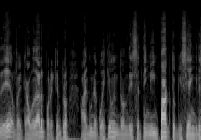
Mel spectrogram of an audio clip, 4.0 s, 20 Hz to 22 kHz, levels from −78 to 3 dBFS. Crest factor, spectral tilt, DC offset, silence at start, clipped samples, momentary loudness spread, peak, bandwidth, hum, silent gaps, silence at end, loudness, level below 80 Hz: 20 dB; -6 dB/octave; under 0.1%; 0 s; under 0.1%; 10 LU; -8 dBFS; 16.5 kHz; none; none; 0 s; -30 LUFS; -46 dBFS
